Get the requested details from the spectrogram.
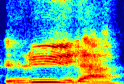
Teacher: Esta Y viene de la Y, y esta Y sonaba como una U francesa, o más fácil, sonaba como si yo quisiera decir U, pero pusiera la boca como si fuera a decir I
